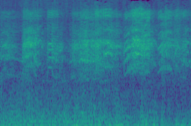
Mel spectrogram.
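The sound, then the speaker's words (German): Parakeets screech in a continuous, overlapping chorus of harsh, raspy calls, loud, over a steady low background rumble, outside a house in the Pantanal during a thunderstorm as the first raindrops fall. No one speaks. “Die Sittiche sind am Kreischen.”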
